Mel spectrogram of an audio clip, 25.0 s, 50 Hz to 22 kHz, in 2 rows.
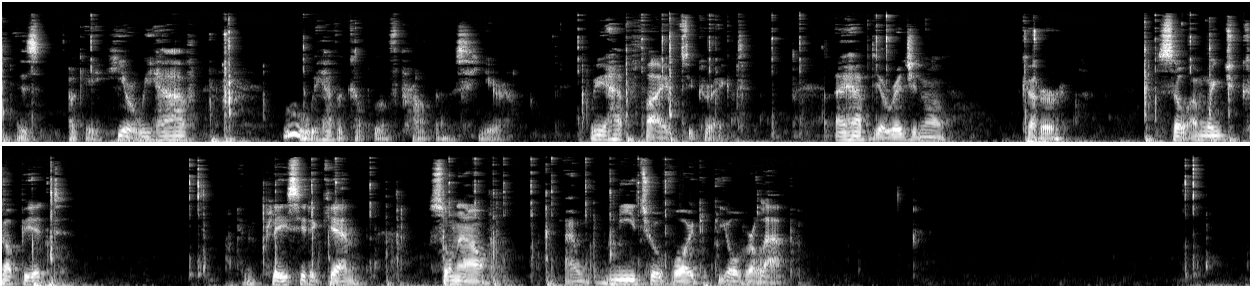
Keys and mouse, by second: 0.2 middle click, 2.2 ctrl+s, 3.0-5.7 middle drag, 5.1 ctrl+j, 6.4 shift+middle click, 6.8 middle click, 7.6-9.9 middle drag, 7.8 Delete, 10.1 KP_7, 11.5 shift+middle click, 12.8 shift+d, 15.3 middle click, 15.9 shift+middle click, 16.9 shift+middle click, 17.4 middle click, 18.1 shift+middle click, 18.9 middle click, 19.4 g.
